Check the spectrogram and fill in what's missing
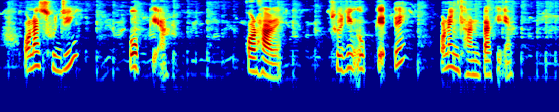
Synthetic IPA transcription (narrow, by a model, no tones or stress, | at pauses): ɔnasud͡ʒiɲ | up̚kɛ̰ʔa | kɔɽɦaɾɛ | sud͡ʒiɲup̚kɛʔ̚t̪ɛ | ɔnaɲɡʱaɳʈakɛ̰ʔa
